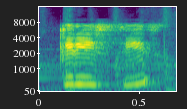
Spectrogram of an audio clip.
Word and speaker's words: crisis: Crisis es una palabra grave porque tiene la mayor fuerza de voz en la penúltima sílaba.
